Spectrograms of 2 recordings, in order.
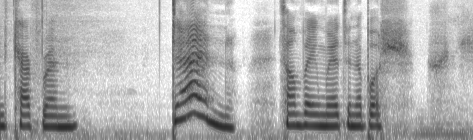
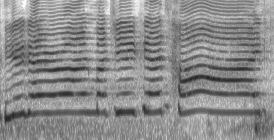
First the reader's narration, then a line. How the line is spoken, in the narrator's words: the deranged voice yelled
